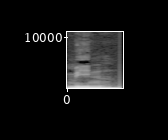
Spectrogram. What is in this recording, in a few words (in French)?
"min2", chinois; Cours-de-Chinois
